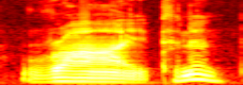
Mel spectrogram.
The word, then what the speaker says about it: write: write는 쓰다인데 오른쪽이라고 하는 right랑 발음이 똑같아요. 이거랑 발음 같다. right와 발음이 같습니다. right.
